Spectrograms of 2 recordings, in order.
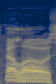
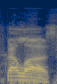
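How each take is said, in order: First: The word ends with a full 'oh' vowel. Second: The word ends with a short 'uh' vowel. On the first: The speaker calls it wrong. "not fellows. It's not proper English" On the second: The speaker calls it right. "Yes, fellas"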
